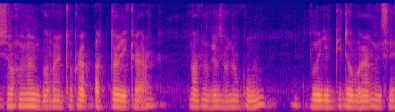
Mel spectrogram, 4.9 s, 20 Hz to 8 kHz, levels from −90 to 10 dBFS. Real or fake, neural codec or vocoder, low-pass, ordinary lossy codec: fake; autoencoder, 22.05 kHz, a latent of 192 numbers a frame, VITS, trained on one speaker; 7.2 kHz; none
